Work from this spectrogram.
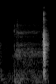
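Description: A small stone strikes an ordinary granite boulder once, giving a short, sharp click with almost no ring. It is just a normal, dull sound, unlike the nearby bell rock.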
